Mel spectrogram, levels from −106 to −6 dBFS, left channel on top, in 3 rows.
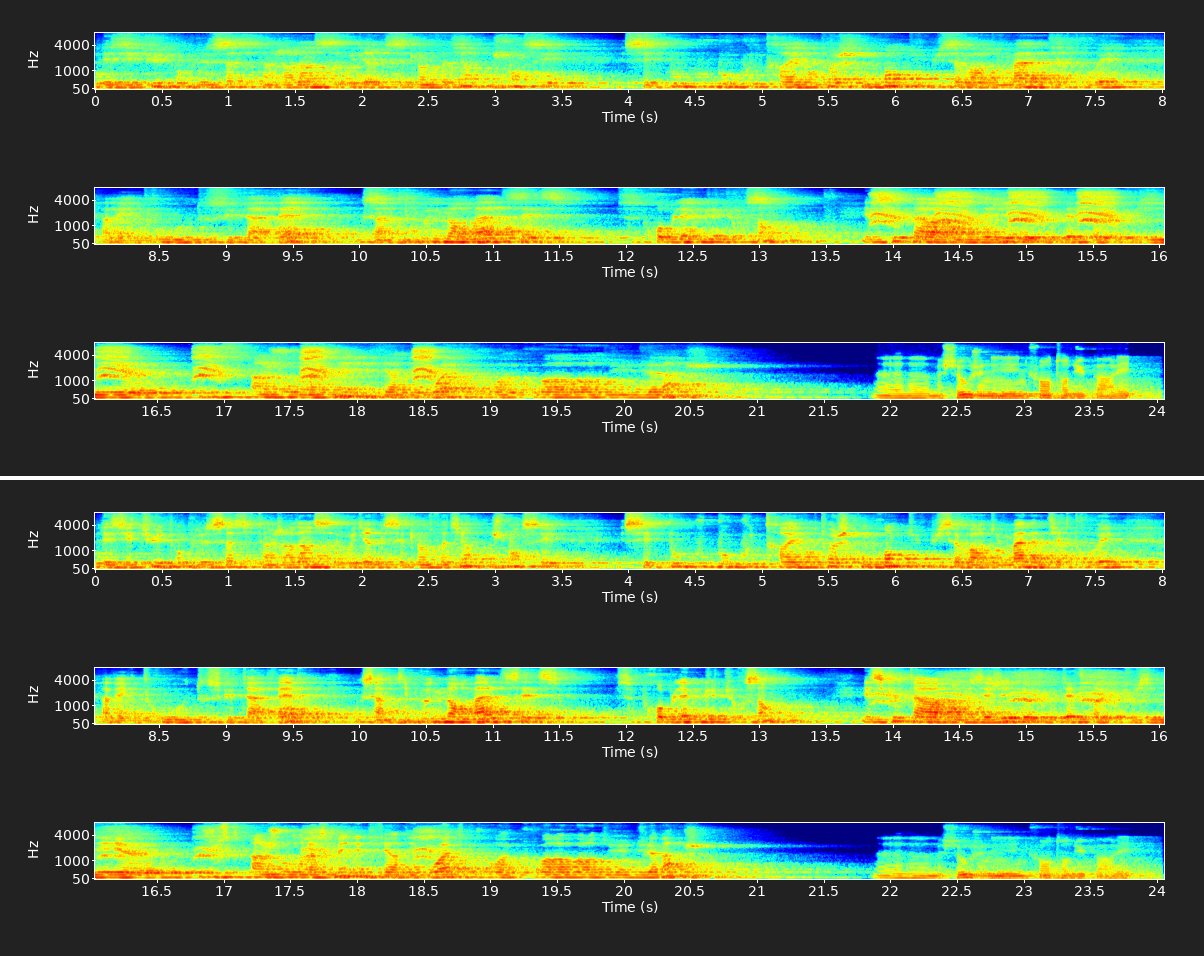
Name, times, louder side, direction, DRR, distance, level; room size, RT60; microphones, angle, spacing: voice 1, 0.0-11.6 11.9-13.2 13.6-16.5 16.8-20.6, right 1 dB, 70° right, 1 dB, 2.1 m, -25 dB
Crow, 13.8-15.8 16.0-16.4 16.8-17.2 17.6-17.9 18.4-18.7, left 6 dB, 85° left, 0.9 m, -30 dB
voice 2, 21.9-23.8, left 2 dB, 50° left, 13 dB, 0.6 m, -28 dB
11.5 x 10.5 x 6.3 m, 2.4 s
head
